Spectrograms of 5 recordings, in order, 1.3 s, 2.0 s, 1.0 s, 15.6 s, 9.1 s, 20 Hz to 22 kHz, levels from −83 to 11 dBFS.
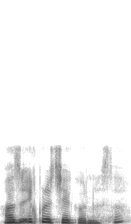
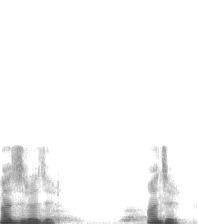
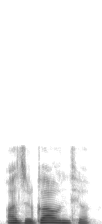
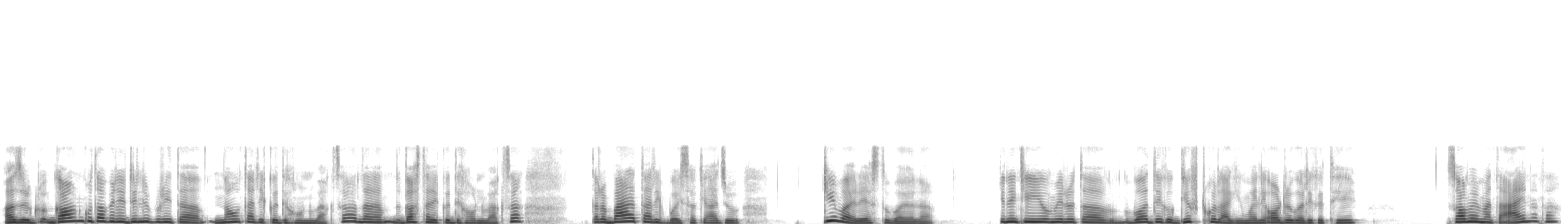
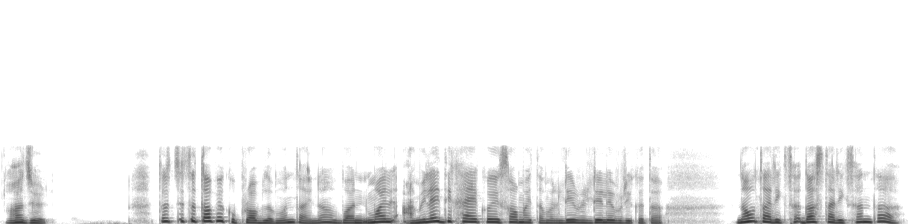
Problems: background sounds at intervals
